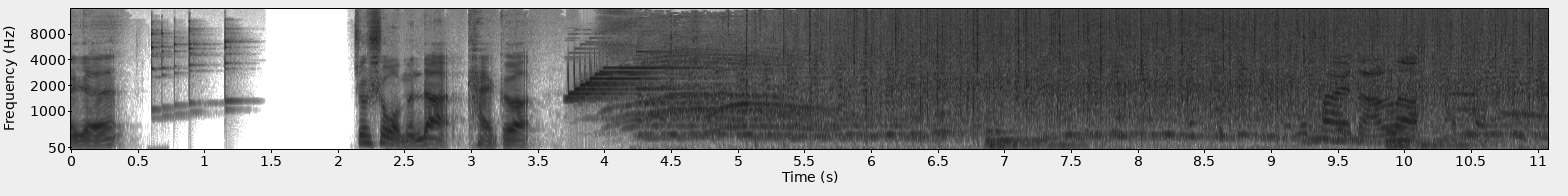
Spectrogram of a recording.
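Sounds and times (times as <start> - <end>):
audience applauding: 4.1 - 11.0.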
